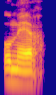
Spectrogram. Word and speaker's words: Omer: Mentioning Clémentine Hunter and mentioning Plessy, Omer Adolphe Plessy, as I like to say his name, instead of Homer Plessy,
